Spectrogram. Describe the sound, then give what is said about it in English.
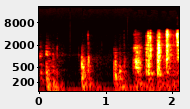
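A door is opened with a few soft thumps and clicks, followed by a short cluster of brighter rattling clatter. The sounds are quiet, with no talk. “I'll open the door.”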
